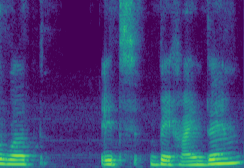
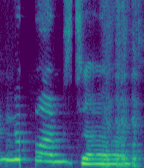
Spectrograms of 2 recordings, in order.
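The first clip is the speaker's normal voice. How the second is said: slow, soft, higher mopey no; mock sad; 8 semitones higher, 5 dB quieter, much slower than usual. Shown as a demonstration. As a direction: whimper it like a sulky kid. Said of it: "as in, like".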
